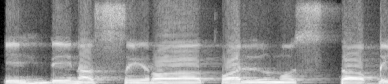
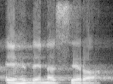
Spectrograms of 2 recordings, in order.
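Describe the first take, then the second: First: इहदिनस with clear "ih-dee", slowly intoned; slow tajweed reading from इहदिनस on; corrected recitation. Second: एहदिनस opening on "eh-de"; casual mispronounced एहदिनस; incorrect reading. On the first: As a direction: recite इहदिनस with pure long i. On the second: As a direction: say एहदिनस quickly with lax e vowels, unchanted. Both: Shown as a demonstration. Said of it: "जो कि दुरुस्त नहीं है".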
